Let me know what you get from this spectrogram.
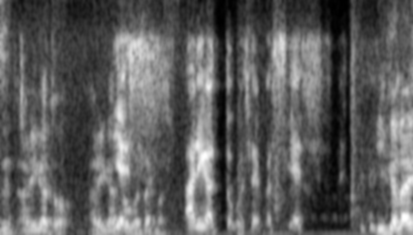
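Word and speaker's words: ありがとうございます: Arigato gozaimasu.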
